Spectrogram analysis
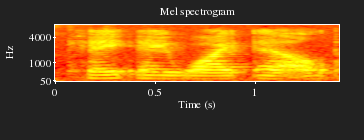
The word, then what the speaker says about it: Kayl: So that's Kayl, it's pronounced like the vegetable, but it is not a vegetable. It's Kayl, and then her middle initial C, and then, and photography.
